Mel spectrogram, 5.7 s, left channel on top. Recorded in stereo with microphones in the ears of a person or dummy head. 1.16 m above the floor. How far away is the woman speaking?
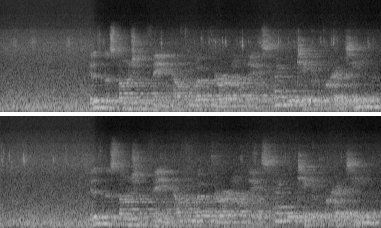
About 2 m.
